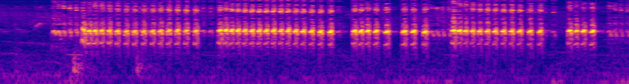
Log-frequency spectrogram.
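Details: Laughingthrush answering-lure recording with repeated bouts of quick, grating, evenly spaced notes, each bout lasting one to two seconds, split by brief pauses.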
